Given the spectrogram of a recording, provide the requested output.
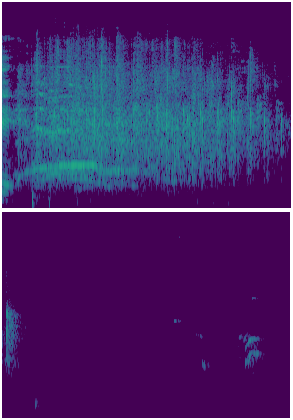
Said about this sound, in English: In third place, drum roll please, Canada! Normally you would get a bronze medal, but we don't have any bronze medals, so all you have is a round of applause.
